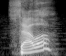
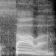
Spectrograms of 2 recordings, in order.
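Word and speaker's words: Saleh: for it robert sala salah all right salah i'm going to just the new head coach phonetically the pronunciation that i found is capital sal hyphen small you what what what would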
